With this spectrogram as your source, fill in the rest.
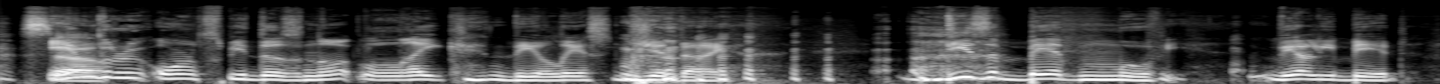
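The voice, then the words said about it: Very good put-on Russian accent. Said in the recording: “That was possibly the best Russian accent I've ever heard”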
